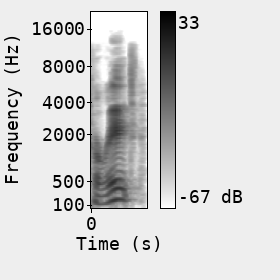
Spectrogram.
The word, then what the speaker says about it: Karet: Karet or I guess it's supposed to be pronounced kareit. Also known as excision, is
